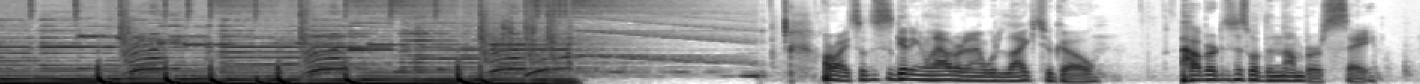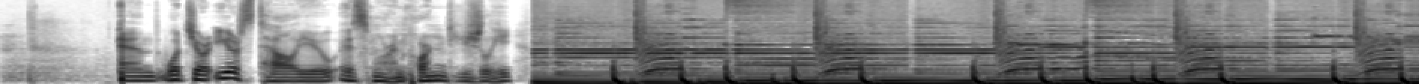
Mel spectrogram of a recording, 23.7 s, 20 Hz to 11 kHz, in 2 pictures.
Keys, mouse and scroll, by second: 6.2 space, 15.5 click, 15.9 ctrl+scroll up 2, 16.2 ctrl+space.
